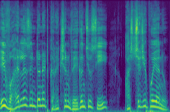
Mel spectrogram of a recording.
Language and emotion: Telugu, surprised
